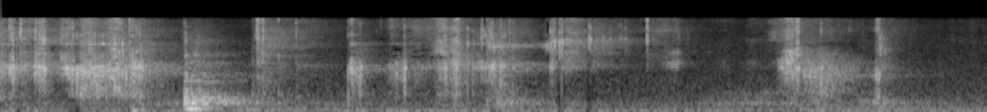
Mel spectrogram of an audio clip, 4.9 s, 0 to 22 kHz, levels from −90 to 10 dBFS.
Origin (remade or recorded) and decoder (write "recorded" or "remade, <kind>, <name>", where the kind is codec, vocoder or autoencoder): recorded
